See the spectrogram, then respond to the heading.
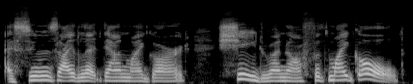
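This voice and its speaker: A woman's voice: deep voice, unhurried, darkish tone, no room sound. Lady reading as a smug little leprechaun, grumbly and dramatic storybook telling, dry close sound. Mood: worried, betrayed. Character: Mackenzie O'Shamrock, smug, grumbling, secretly soft-hearted leprechaun. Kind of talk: first-person picture-book read-aloud.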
